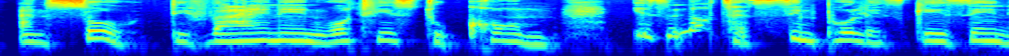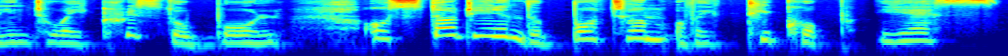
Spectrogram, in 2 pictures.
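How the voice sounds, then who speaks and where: A wise, dignified professor of divination in a fantasy video game, speaks. Her voice is husky and lively in pitch, recorded very dry. She phrases things formally and with care, like a protective middle-aged teacher. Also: no room sound. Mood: measured, earnest. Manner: measured, formal, enunciated phrasing. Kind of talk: scripted game dialogue.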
